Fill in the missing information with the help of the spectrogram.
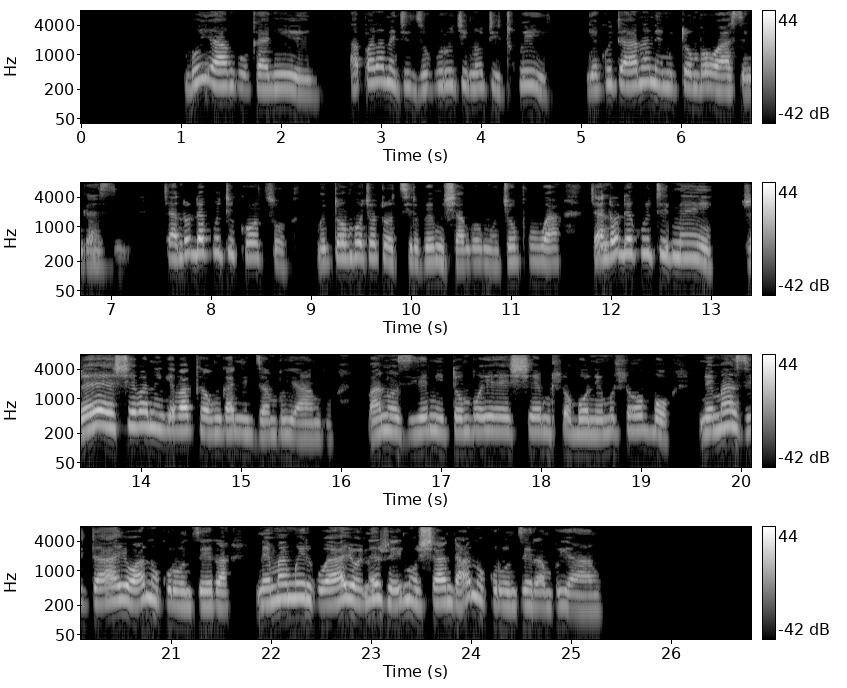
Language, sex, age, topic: Ndau, female, 36-49, health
